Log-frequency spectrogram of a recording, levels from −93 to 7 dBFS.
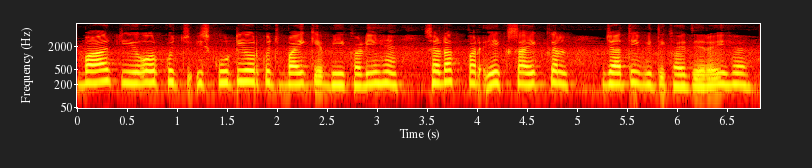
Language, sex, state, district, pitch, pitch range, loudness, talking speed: Hindi, male, Uttar Pradesh, Shamli, 215 Hz, 200-225 Hz, -19 LUFS, 175 wpm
